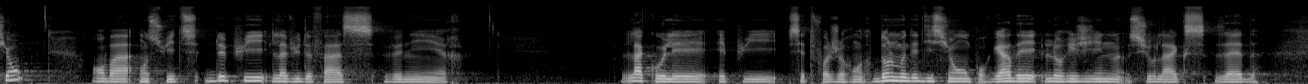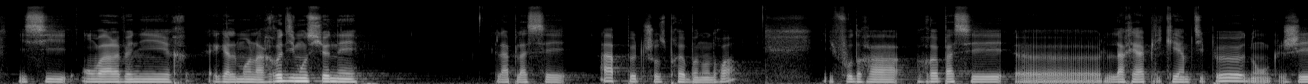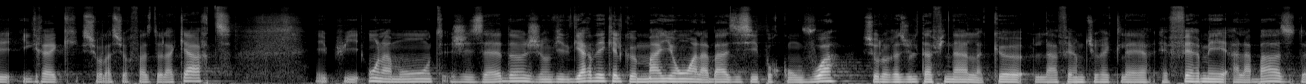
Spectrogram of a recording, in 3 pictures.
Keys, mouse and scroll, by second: 0.3 KP_3, 1.5 KP_1, 3.4 g, 6.3 KP_3, 7.3-8.6 scroll up 3, 8.6 shift+middle click, 9.1 Tab, 10.3 g, 11.5 s, 13.3-13.8 scroll up 6, 14.9 g, 18.2 s, 21.7 Tab, 22.3 middle click, 24.9 g, 28.8 g, 31.1 KP_3, 31.9 shift+middle click, 32.5 shift+scroll down 1, 33.3 shift+scroll up 1, 33.3 shift+middle click, 34.1-35.2 scroll up 1, 35.2 g, 37.3 Tab.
